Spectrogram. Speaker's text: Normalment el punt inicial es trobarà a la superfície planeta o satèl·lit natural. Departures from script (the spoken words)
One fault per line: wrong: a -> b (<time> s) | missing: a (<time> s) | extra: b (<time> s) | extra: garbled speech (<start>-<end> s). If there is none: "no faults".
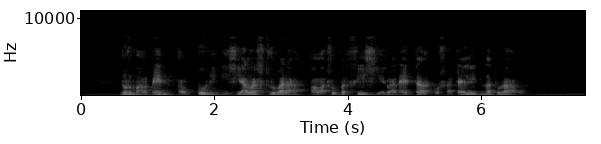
no faults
